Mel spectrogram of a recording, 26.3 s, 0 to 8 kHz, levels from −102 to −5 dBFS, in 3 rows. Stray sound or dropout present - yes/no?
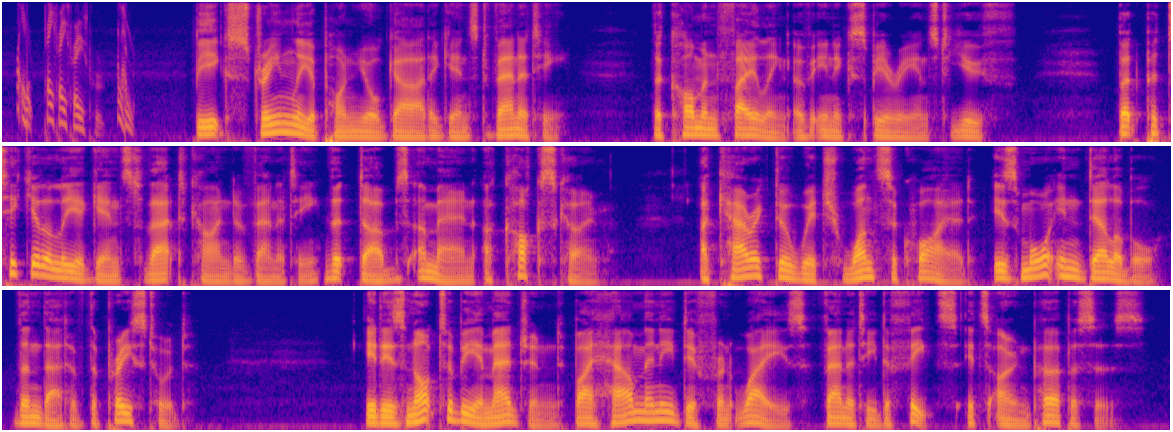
yes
